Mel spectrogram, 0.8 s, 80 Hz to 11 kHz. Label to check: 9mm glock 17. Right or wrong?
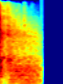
Right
